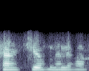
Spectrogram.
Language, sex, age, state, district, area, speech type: Hindi, male, 18-30, Bihar, Darbhanga, rural, conversation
